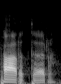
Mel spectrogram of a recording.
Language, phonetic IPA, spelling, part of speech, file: Polish, [ˈpartɛr], parter, noun, Pl-parter.ogg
